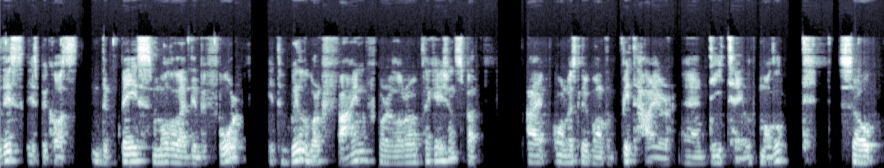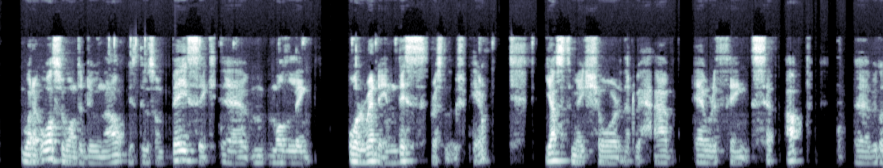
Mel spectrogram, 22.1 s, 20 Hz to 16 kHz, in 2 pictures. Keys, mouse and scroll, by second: 0.7 middle click, 2.2 middle click, 7.6-10.7 middle drag, 12.4 click, 12.9 drag, 13.8 middle click, 14.4 middle click, 15.4 middle click, 16.0 shift+middle click, 17.0-17.3 shift+middle drag, 17.5 middle click.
